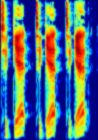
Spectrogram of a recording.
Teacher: two becomes T, right? We get the schwa there.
